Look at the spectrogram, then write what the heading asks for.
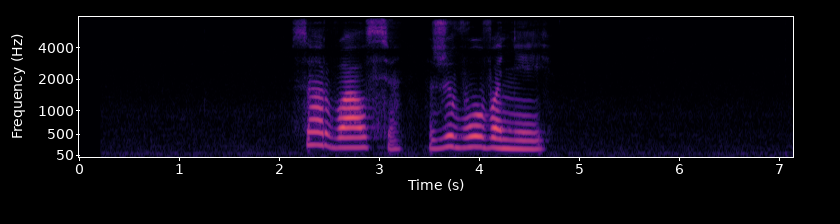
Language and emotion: Russian, sad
